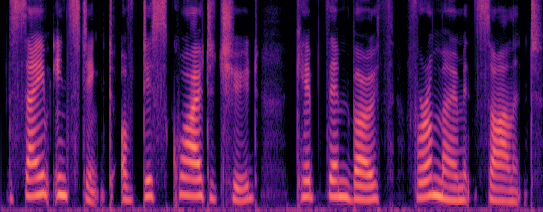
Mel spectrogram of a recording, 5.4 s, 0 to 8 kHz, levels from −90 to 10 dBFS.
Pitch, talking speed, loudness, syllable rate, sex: 205 Hz, 130 wpm, -20 LUFS, 3.9 syllables/s, female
